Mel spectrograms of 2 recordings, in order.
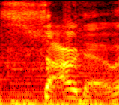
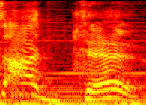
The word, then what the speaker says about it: Sardo: It's not Sardo. It's Sardo. Accent on the D.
